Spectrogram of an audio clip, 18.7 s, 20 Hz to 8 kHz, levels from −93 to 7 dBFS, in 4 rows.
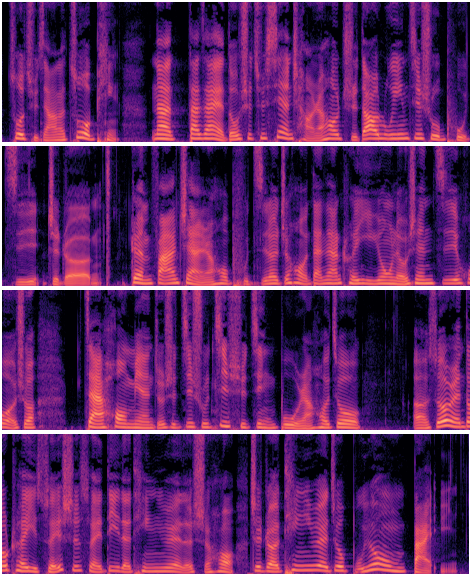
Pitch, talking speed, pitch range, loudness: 200 Hz, 285 characters per minute, 180-235 Hz, -22 LUFS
